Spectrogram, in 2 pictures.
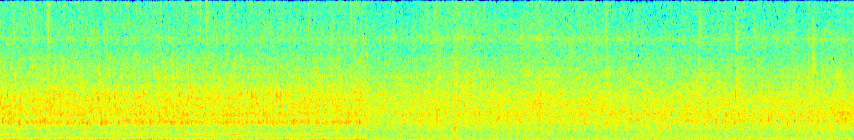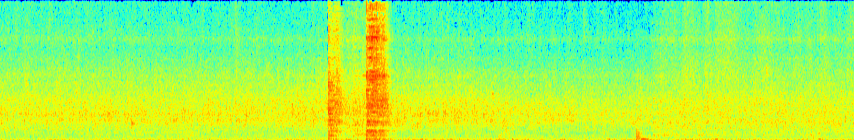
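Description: Chicken pieces browning in oil in a frying pan, a steady sizzle, with two loud clatters close together about fifteen seconds in.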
